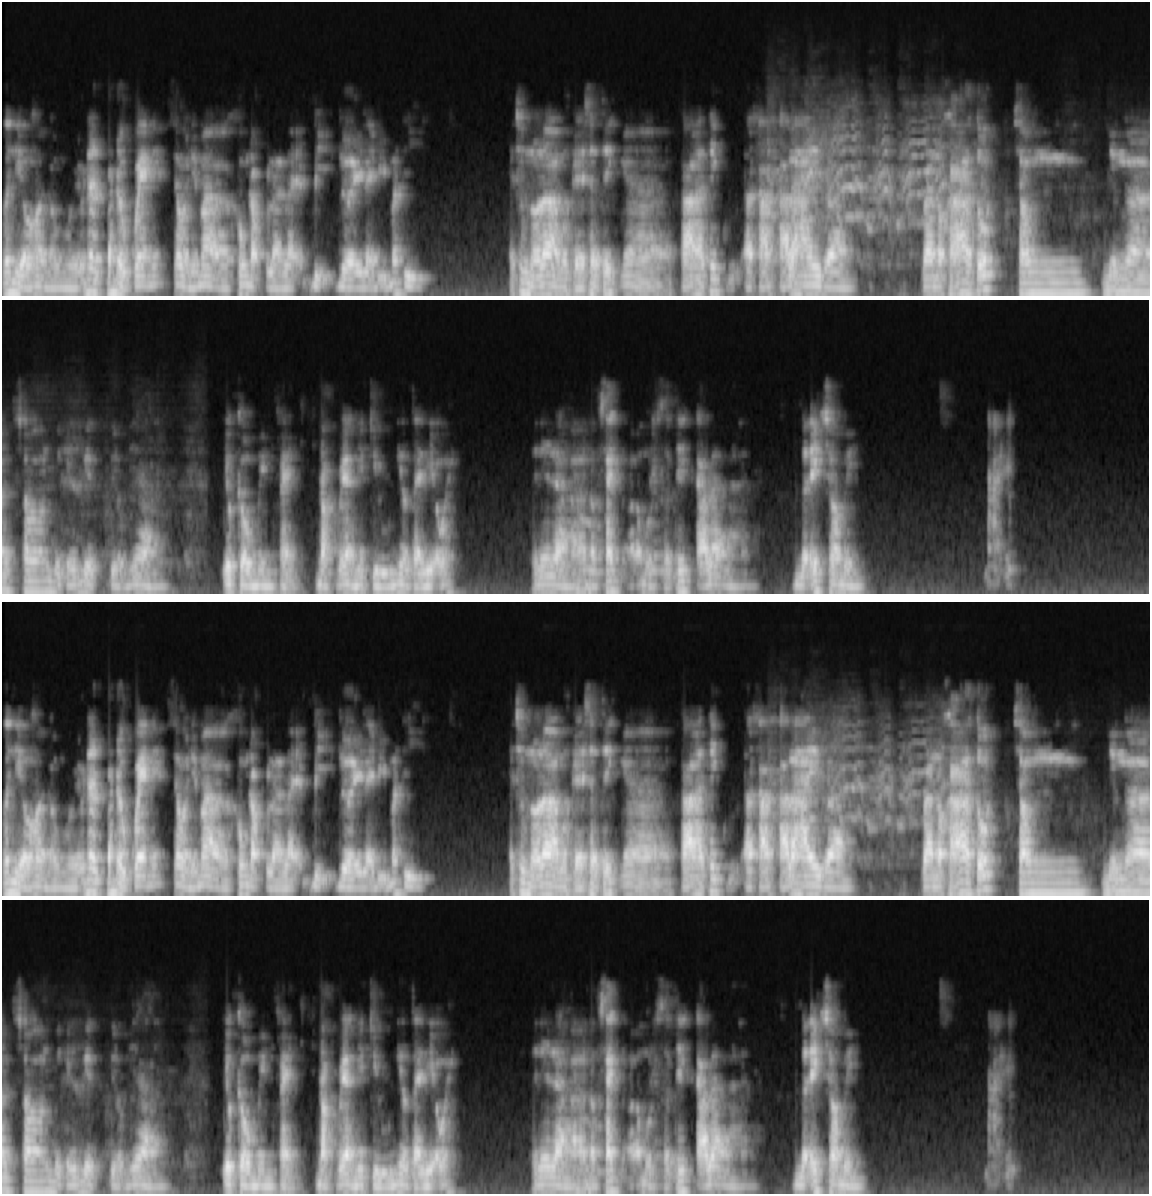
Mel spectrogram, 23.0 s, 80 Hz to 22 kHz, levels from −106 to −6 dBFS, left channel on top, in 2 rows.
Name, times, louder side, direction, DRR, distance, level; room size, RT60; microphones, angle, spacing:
voice 1, 0.0-4.2 5.1-8.5 9.2-13.1 13.7-16.0 16.8-19.0 19.4-20.1, right 2 dB, 20° right, 0.7 m, -24 dB
Laughter, 7.5-10.3 10.6-13.5, left 2 dB, 50° left, 3.2 m, -45 dB
voice 2, 17.2-17.5 17.9-18.4 21.3-21.6, left 4 dB, 80° left, 1.2 m, -42 dB
7.2 x 2.5 x 2.4 m
head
